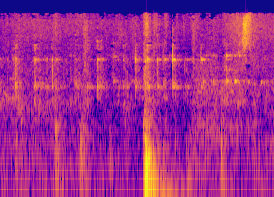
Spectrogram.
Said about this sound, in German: Haben vielleicht zum letzten Mal, zumindest für den Podcast, unsere Gläser gefüllt. Wir sagen nochmal Prost. Wohl, Prost, genau. Prost auf den wunderschönen, mittlerweile vorangeschrittenen Abend.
